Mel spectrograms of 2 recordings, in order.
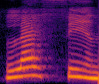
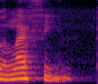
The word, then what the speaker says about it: laughing: Leffen, não se assuste com a escrita dessa palavra, porque a escrita é L-A-U-G-H-I-N-G, mas a pronúncia é Leffen. Esse GH do meio vai soar como um F. F, Leffen, tá?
